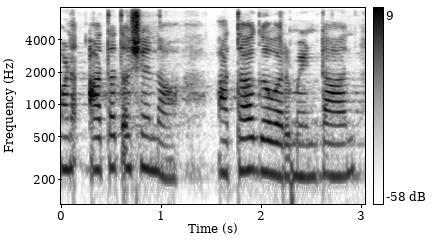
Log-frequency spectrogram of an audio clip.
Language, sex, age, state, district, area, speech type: Goan Konkani, female, 18-30, Goa, Ponda, rural, spontaneous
